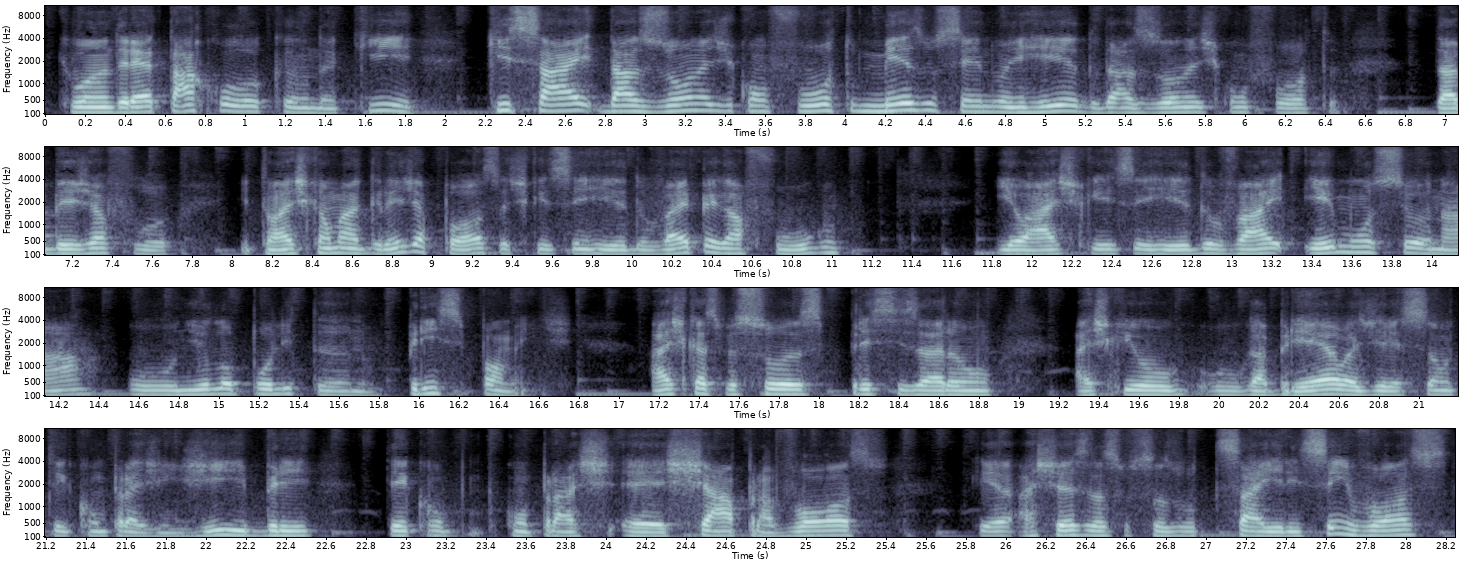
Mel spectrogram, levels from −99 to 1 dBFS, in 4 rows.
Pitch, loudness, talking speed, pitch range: 140 Hz, -23 LUFS, 170 wpm, 130-150 Hz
